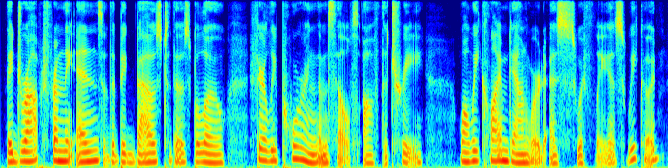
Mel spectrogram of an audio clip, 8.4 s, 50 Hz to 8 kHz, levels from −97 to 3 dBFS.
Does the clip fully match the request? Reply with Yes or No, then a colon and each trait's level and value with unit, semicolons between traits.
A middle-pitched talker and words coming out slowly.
No: medium, 170 Hz; average, 195 wpm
